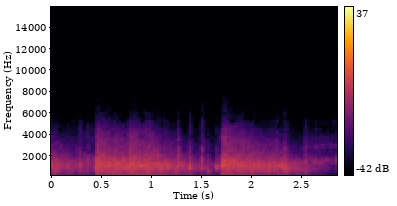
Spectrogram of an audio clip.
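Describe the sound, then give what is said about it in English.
A rapid volley of gunshots in a town, sharp cracks piling into a dense, noisy barrage with two louder bursts that flare up and trail off, coming from where smoke rises over the roof of a hay barn. Loud, with no voices. “Did you hear what I heard? Not only did I hear those gunshots, Cherokee, but now I can see where they came from.”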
